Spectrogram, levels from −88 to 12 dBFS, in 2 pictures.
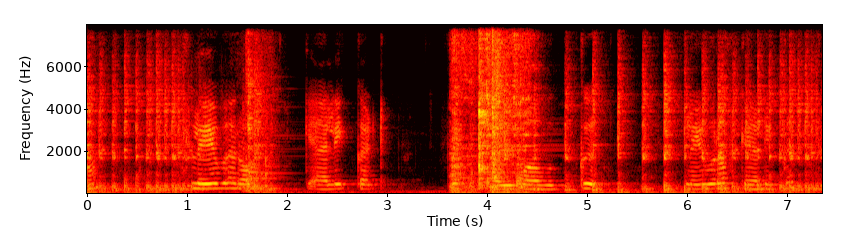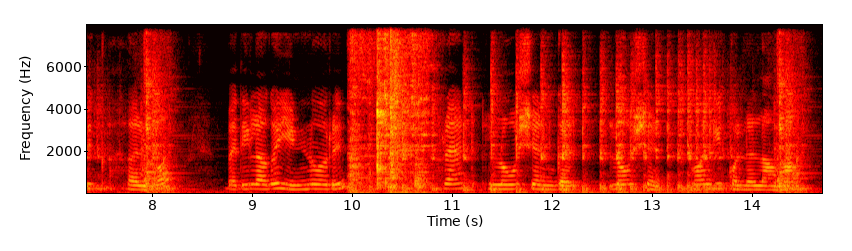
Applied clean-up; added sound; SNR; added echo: none; Dishes, pots, and pans; -1 dB; reverberation time 0.2 s.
